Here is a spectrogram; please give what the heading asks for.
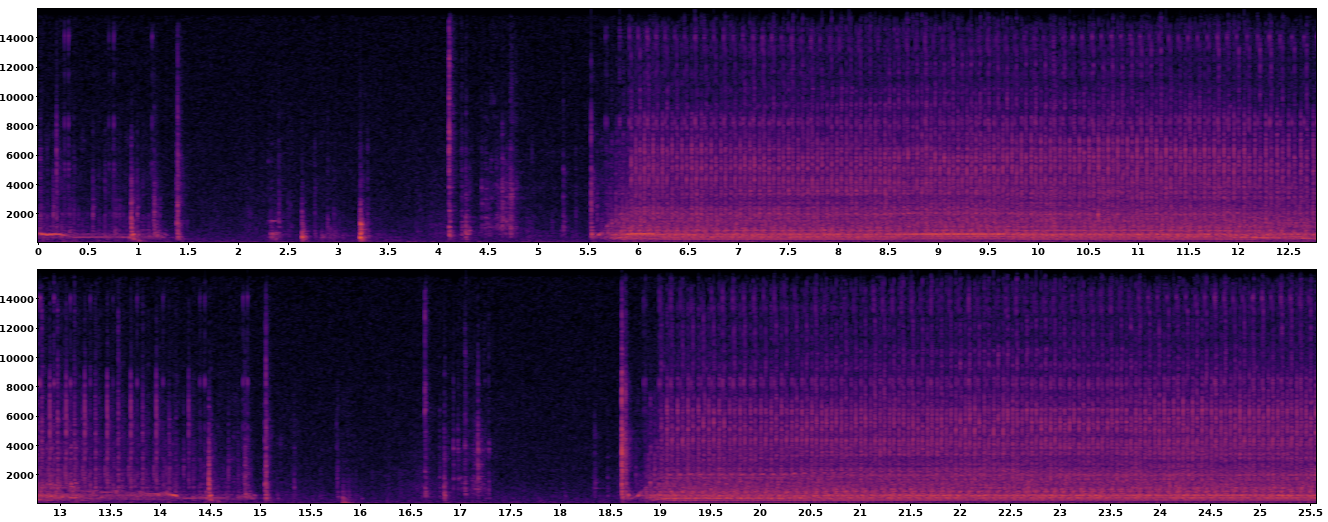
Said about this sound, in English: I'm going to stitch all the way around the block on that seam line using a small straight stitch.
